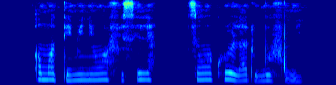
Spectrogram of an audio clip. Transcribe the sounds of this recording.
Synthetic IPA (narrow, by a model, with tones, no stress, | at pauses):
ɔ˨mɔ̃˧t̪e˨mĩ˧nĩ˧w̃ɔ̃˦fi˧si˦lɛ˦ | ti˦w̃ɔ̃˦ku˦ɾu˦˨la˨˦ɖu˨ɡ͡bo˦˨fṵ˨mĩ˨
